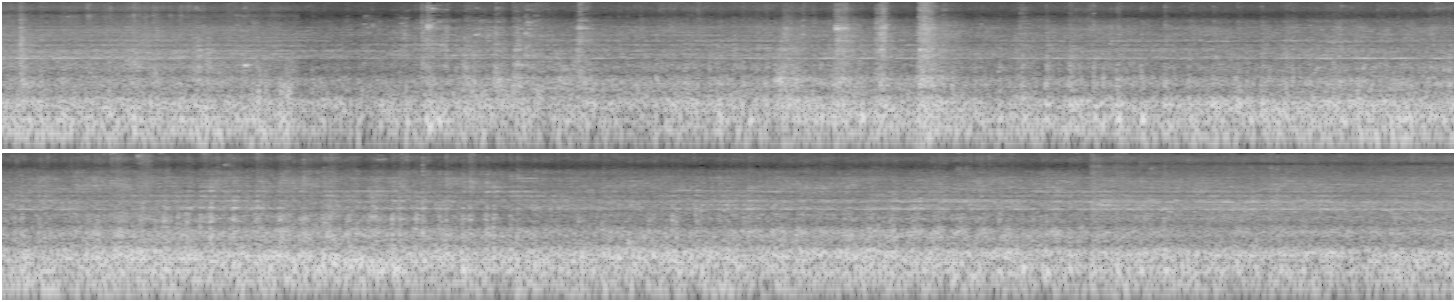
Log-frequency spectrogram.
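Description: Freight cars rolling past on the track: a steady low rumble of steel wheels on rail, with a few sharp clanks about four seconds and about nine seconds in.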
